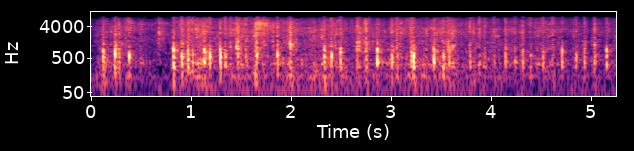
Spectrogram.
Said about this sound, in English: High swaying coach rattled off down the road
